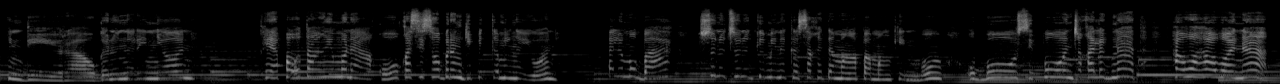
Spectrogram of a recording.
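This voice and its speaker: Music plays under a very high female voice with a Filipino accent. An actress plays a pushy big sister from the province in a radio drama. She needles, complains and wheedles for money. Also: expressive, moderate pace. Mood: pleading, wheedling. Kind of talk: Tagalog radio-drama phone dialogue. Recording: music bed behind the voice.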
